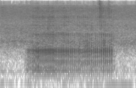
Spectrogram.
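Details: A dog over twenty years old, Boram, sleeps and snores heavily despite a failing heart; one rough, vibrating snore swells in and cuts off after nearly two seconds, room otherwise quiet.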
